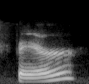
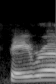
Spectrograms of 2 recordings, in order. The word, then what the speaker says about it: Feyre: first started the book, and I read her name as Fair. And I'm like, that's cool. And then I realized it was Feyre, and I was like, nah, that's stupid.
